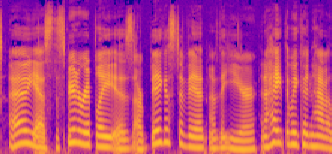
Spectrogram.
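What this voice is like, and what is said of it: Voice sounds sick with a cold. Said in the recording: “you don't sound like you feel too good today. ... I've got a little bit of a cold.”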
